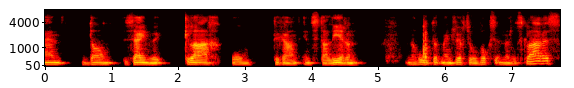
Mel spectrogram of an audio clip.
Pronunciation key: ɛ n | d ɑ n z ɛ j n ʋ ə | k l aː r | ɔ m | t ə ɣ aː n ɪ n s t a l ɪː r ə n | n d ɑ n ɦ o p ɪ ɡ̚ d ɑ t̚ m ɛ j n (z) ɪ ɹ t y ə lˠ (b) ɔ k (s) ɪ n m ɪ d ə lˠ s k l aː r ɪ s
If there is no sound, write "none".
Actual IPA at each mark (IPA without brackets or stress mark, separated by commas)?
v, b, s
